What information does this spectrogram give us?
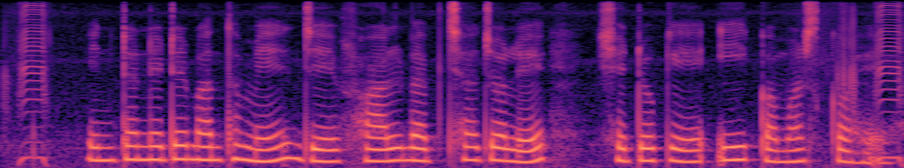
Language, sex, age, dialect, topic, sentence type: Bengali, female, 25-30, Rajbangshi, agriculture, statement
